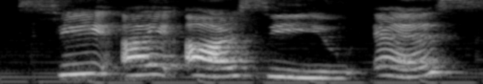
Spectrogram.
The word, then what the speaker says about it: circus: CIRCUS. circus. First में हमने स यूज किया, बीच में हमने क यूज किया.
